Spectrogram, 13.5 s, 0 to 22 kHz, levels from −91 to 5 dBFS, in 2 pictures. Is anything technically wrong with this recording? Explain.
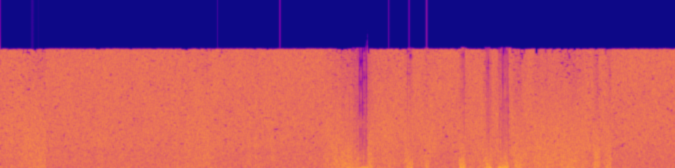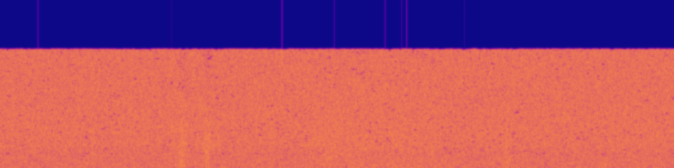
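Yes, the samples are built from the wrong bytes for the whole clip. Each sample's bytes get assembled wrongly, so the jittery low bits end up dominating every value. You hear loud, harsh broadband noise throughout, close to white on loud passages.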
